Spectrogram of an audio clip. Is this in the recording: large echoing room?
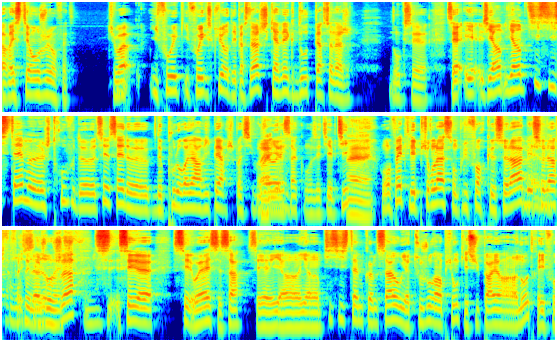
no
